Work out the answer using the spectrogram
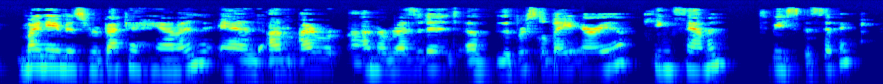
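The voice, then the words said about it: Voice affected by a cold. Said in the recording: “sorry for my voice. I have a little bit of a cold.”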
